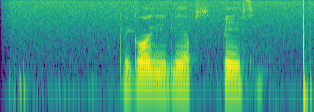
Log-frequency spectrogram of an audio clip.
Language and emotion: Russian, neutral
